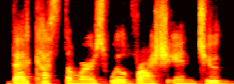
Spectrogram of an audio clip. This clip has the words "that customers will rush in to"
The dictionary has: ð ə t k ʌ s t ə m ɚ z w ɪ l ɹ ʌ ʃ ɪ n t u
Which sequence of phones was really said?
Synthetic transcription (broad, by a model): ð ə t k ʌ s t ə m ɚ z w ɪ l ɹ ʌ ʃ ɪ n t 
